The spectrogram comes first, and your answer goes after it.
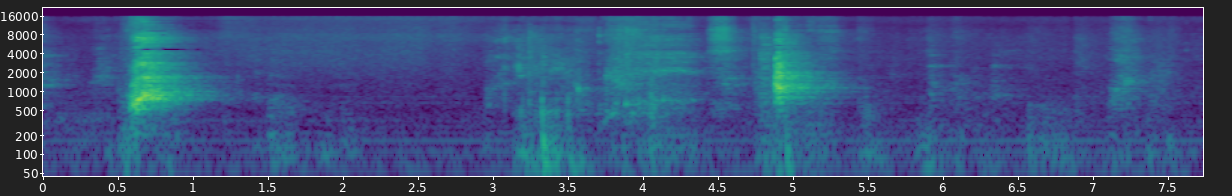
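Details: Female pet dog, annoyed by her brother, gives two sharp, loud barks about four seconds apart, with quieter shuffling and a person's voice nearby.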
